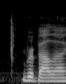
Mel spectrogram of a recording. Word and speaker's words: rubella: Andrew Wakefield, who contended that his research showed that the combined measles, mumps, and rubella, how do you say it? Rubella, yeah.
